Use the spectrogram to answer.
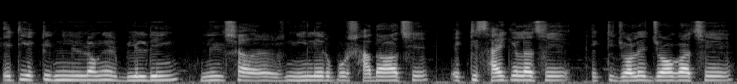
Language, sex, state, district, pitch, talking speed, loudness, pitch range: Bengali, male, West Bengal, North 24 Parganas, 190 Hz, 155 wpm, -16 LUFS, 185-200 Hz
